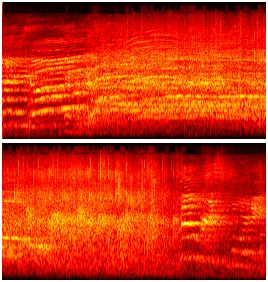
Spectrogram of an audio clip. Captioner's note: applause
